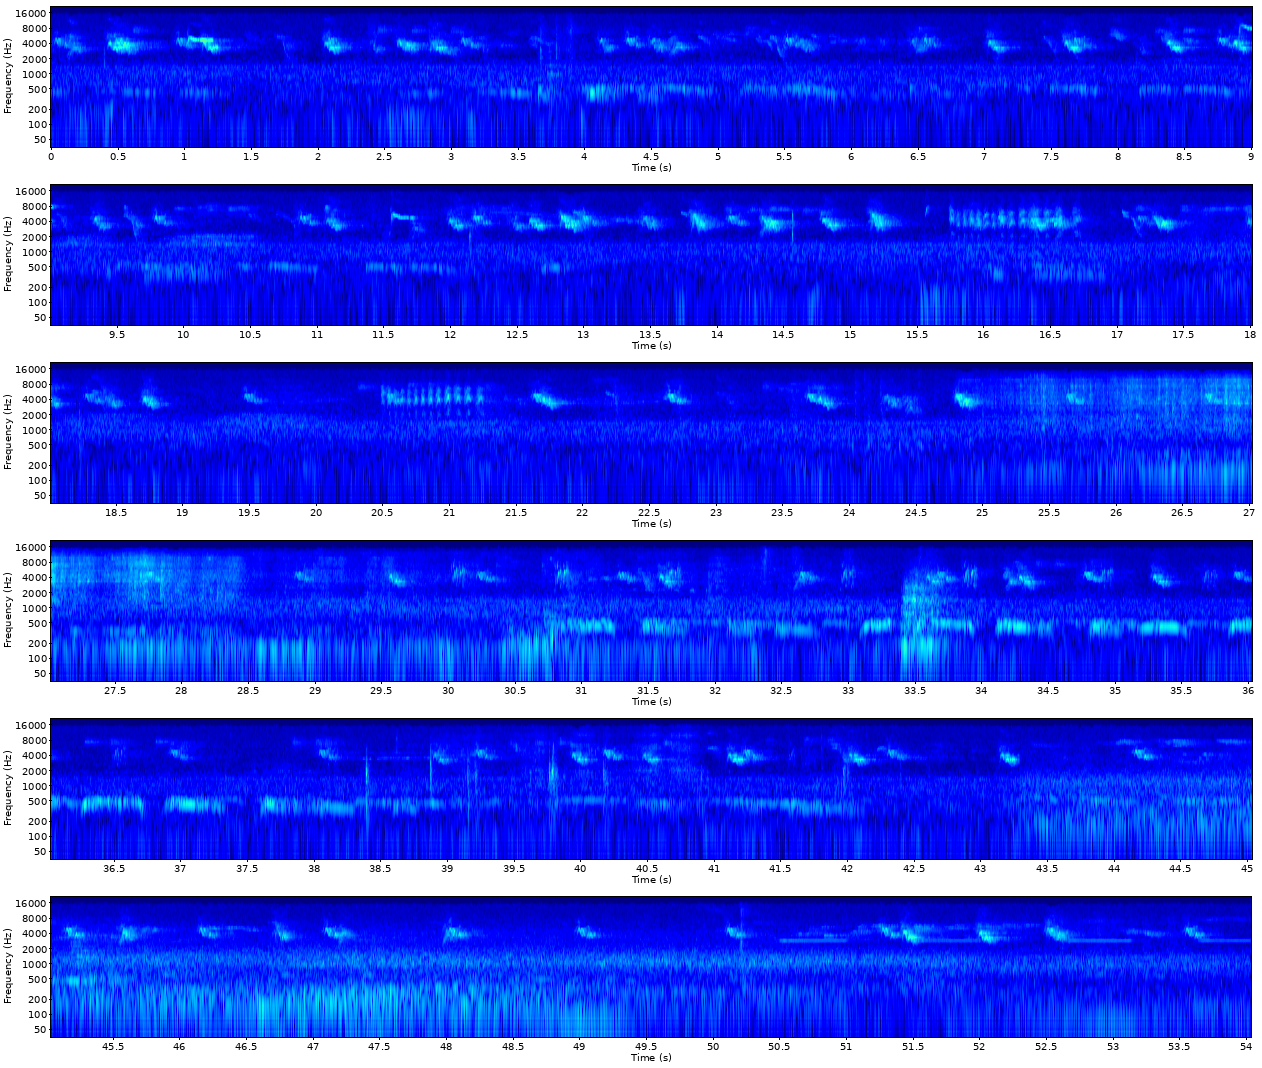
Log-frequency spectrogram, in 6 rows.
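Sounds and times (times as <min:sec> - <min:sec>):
birds chirping: 0:00.0 - 0:49.3, 0:50.1 - 0:54.0
low cooing: 0:02.8 - 0:13.0, 0:30.4 - 0:45.7
broad rushing noise: 0:24.8 - 0:32.3.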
